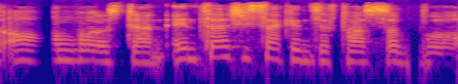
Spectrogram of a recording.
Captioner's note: speaking French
